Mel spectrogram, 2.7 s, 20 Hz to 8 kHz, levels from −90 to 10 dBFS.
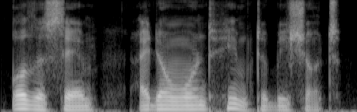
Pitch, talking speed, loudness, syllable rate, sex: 100 Hz, 225 wpm, -19 LUFS, 4.7 syllables/s, male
